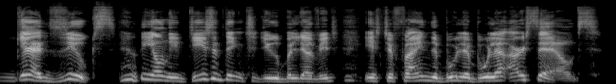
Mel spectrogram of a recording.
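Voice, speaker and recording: A put-on character voice at middle pitch moves at a moderate pace in a very clean recording with a silent background. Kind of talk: old-fashioned, exclaiming. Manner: cartoonish, exaggerated.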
